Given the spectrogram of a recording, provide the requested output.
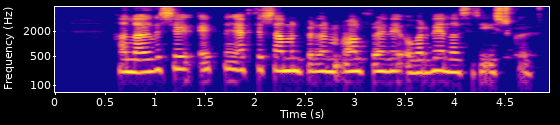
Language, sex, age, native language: Icelandic, female, 30-39, Icelandic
